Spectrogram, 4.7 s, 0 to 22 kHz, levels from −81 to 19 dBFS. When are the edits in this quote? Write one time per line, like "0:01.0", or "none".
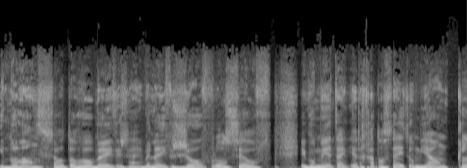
0:02.9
